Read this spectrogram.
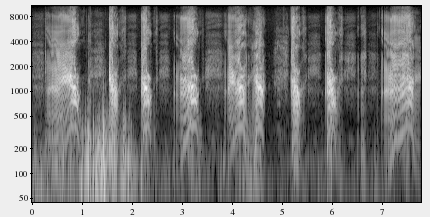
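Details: Donut, a 13-year-old Staffordshire Bull Terrier cross jokingly called half dog, half pig, vicious yet toothless: a series of short, harmonic, grumbling vocal bursts, each under a second, separated by brief pauses, with a narrator's voice nearby.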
